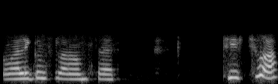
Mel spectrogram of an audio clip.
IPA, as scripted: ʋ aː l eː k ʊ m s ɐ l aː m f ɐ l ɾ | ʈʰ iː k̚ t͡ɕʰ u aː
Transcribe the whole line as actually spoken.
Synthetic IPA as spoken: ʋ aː l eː k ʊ m s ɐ l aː m s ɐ ɾ | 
